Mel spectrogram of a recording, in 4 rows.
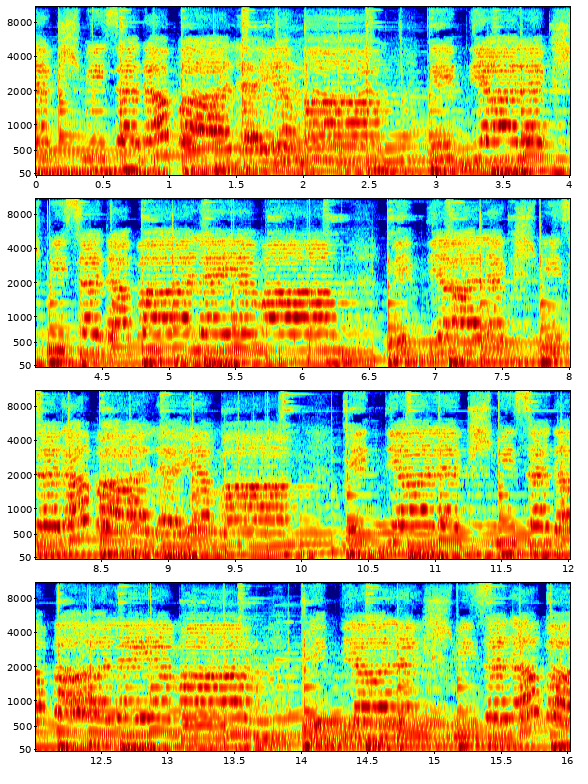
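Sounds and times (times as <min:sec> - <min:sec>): percussion: 0:00.0 - 0:16.0
steady drone: 0:00.0 - 0:16.0.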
